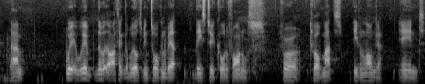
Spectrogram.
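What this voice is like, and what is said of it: Hoarse, strained voice. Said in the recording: “I've lost my voice because it's quite loud on that box”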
